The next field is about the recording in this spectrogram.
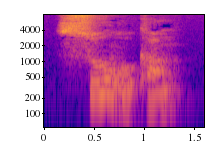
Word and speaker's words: Sun Wukong: Repeat after me. – Okay. – Su. – Su. – Wu. – Wu. – Kong. – Kong. Su Wu Kong.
